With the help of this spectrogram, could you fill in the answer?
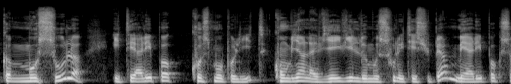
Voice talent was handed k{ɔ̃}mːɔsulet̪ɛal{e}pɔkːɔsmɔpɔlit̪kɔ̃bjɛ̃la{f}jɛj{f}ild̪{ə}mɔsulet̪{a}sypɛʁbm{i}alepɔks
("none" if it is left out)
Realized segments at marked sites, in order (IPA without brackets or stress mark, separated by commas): ɔ, e, v, v, ə, ɛ, ɛ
